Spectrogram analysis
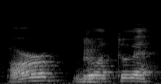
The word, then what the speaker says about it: parduotuvė: Parduotuvė? Good. You said tuve. You said too soft, but tuve. Tuve. Parduotuvė. Roll the R? R? R? No. You say parduotuvė.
